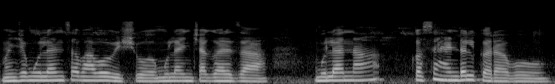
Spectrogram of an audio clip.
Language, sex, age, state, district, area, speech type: Marathi, female, 30-45, Maharashtra, Sindhudurg, rural, spontaneous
